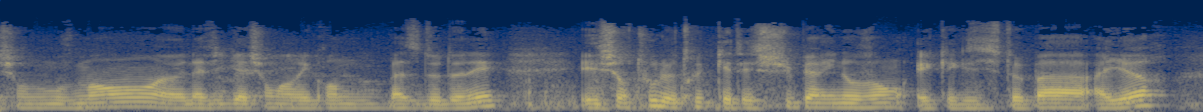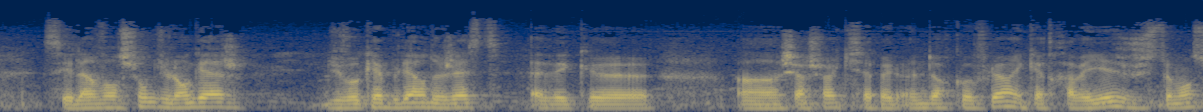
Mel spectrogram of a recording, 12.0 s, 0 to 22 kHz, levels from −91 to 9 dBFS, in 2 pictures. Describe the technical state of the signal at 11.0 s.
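At 11.0 s the audio is in an adaptive stream at a lower bitrate. It switches abruptly at 5.12 s and stays there to the end, with no gap. A slowed connection forced the lower-quality version. Codec artefacts rise, consistent with a drop from 64 to 32 kbit/s.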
